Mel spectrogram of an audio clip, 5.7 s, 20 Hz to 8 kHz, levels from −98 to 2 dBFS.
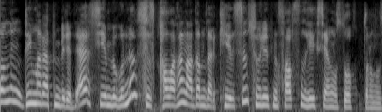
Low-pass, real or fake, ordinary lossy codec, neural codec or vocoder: none; fake; none; codec, 16 kHz, 2 kbps, FreqCodec, larger model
